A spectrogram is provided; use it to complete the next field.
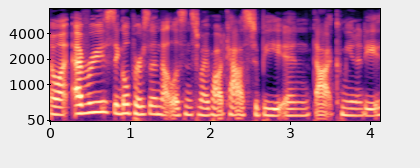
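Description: A woman talks at a fairly quick pace with a medium pitch. The recording is very clean, with a silent background. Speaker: podcast host and confidence coach. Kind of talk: casual solo monologue. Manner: animated.

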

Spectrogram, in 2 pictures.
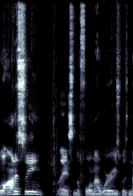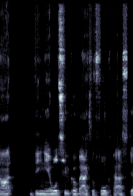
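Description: Words come at a very fast pace in a bright, sharp tone with ordinary pitch variation. The recording is very clean, with a silent background. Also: man. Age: 20s. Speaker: jiu-jitsu competitor. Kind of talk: casual chat.

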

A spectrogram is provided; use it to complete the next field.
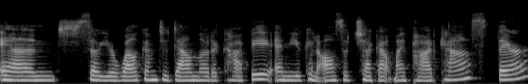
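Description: With hardly any pauses and fairly even intonation, a woman talks in a normal speaking voice at medium pitch, the recording very clean over a silent background. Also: moderate pace. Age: 50s. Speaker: women's empowerment coach. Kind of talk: interview.

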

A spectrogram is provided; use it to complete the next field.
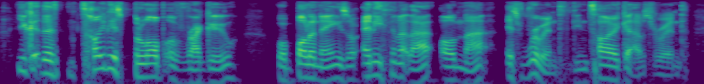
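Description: This man has an English accent and medium pitch. He speaks at a moderate pace with very wide pitch swings. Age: 40s. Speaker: podcast host. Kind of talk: casual chat.

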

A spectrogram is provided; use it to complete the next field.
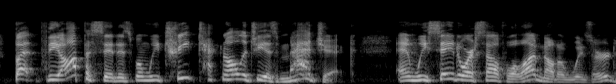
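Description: The man's pitch is high. He speaks at a moderate pace with very wide pitch swings. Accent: Canadian. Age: 40s. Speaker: futurist and public speaker. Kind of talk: casual conversation.

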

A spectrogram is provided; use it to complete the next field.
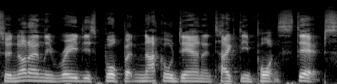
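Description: A man with an Australian accent, animated and bright, sharp in tone, at a moderate pace. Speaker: podcast host. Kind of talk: casual interview chat. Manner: animated, jokey.

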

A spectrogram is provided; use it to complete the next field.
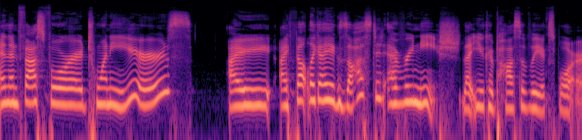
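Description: A woman with a Canadian accent speaks at a fairly slow pace and a high pitch. Her pitch varies in an ordinary way, and the recording is very clean with a silent background. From Ontario, Canada (small town near Kitchener-Waterloo). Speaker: potter, former graphic designer. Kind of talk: casual chat.

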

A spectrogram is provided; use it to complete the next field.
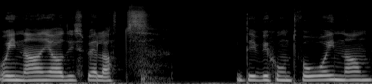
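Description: A woman at medium pitch talks at a moderate pace in a dark, mellow tone. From Sweden, Karlstad (Värmland). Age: 20s. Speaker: handball player. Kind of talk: casual interview. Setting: studio, two meters apart.

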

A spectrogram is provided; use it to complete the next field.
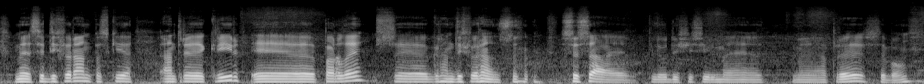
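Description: Noticeable background noise behind a man at medium pitch, fairly slow pace and ordinary pitch variation. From Latvia. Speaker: immigrant worker. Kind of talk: interview. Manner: halting.

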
